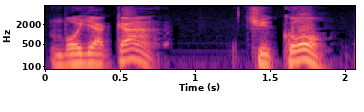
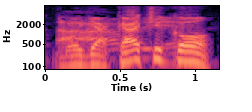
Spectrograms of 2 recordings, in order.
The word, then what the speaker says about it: Boyacá Chicó: Oye, Oscar Delgado dice Boyacá Chicó, así se pronuncia, Boyacá Chicó.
